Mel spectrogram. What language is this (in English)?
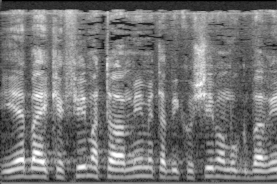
Hebrew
